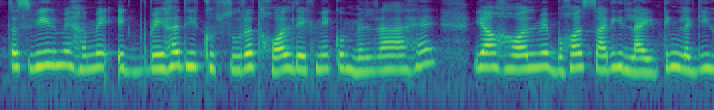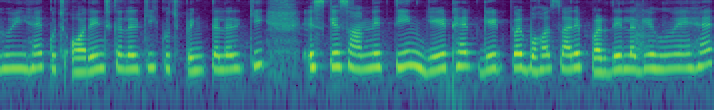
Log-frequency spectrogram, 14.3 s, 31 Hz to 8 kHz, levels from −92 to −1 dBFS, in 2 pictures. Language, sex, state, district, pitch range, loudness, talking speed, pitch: Hindi, female, Bihar, East Champaran, 245-275 Hz, -21 LUFS, 180 wpm, 255 Hz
